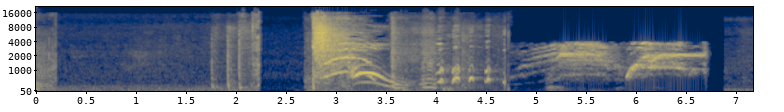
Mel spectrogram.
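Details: Domestic cat giving a loud, drawn-out, wavering meow that rises then falls, followed by several shorter choppy meows and a thin, higher whining meow near the end; people talk and laugh before and after.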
